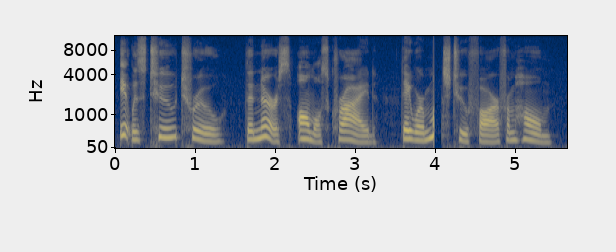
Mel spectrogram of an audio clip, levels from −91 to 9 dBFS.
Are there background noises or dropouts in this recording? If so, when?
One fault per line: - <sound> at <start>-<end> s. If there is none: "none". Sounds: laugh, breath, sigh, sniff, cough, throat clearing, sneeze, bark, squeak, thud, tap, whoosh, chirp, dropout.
- dropout at 4.0-4.1 s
